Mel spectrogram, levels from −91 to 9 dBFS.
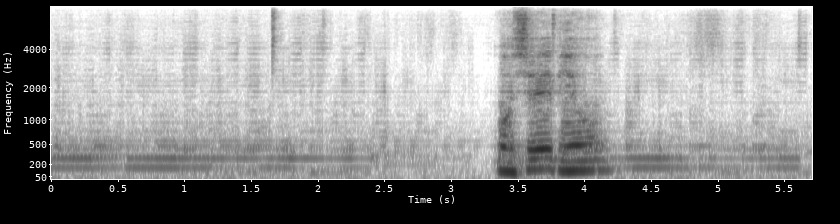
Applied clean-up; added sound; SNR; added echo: neural separator model SepFormer DNS4.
